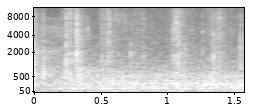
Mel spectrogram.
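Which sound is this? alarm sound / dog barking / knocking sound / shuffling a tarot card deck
shuffling a tarot card deck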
